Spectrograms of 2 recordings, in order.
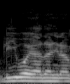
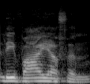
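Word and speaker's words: Leviathan: 뭐냐 여기서 나온 거예요 그러니까 영어 발음 리워야단이라는 말은 우리말로 이제 음역을 한 거고 영어로 발음하면은 리바이아슨 이렇게 되는데 그게 아주 최고 군주의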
